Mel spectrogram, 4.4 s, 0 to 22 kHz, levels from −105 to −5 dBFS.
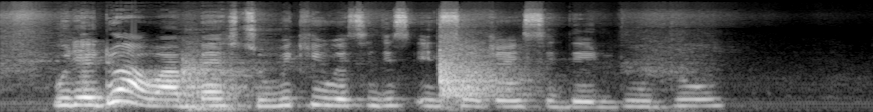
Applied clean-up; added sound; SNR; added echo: none; none; none; none.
